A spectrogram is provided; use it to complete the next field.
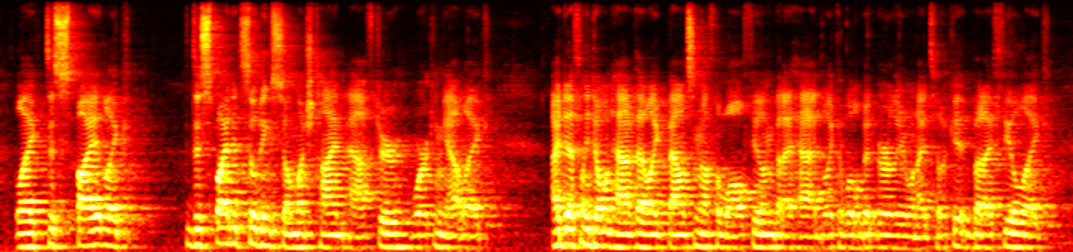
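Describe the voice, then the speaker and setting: A man's medium pitch and monotone, flat intonation at a fairly quick pace, with audible room echo and noticeable background noise. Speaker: fitness youtuber. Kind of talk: product review chat. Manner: fast; casual, many filler words.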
